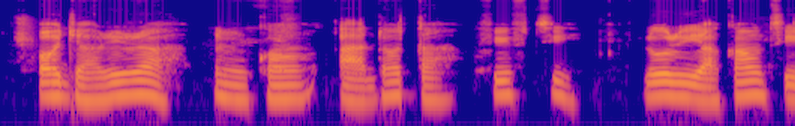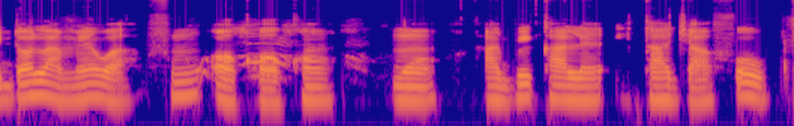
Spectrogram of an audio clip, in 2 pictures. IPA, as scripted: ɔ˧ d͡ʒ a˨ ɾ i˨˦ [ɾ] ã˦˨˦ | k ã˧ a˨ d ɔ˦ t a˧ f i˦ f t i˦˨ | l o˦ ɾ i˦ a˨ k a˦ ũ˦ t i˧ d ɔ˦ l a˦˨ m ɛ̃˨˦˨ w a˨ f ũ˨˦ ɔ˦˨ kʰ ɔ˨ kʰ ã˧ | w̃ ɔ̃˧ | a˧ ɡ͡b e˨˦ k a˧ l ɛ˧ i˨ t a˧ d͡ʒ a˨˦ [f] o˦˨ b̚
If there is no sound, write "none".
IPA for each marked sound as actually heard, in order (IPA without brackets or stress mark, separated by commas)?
ɾ, f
